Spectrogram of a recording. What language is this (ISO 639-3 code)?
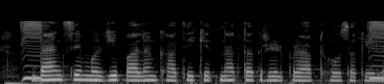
bho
